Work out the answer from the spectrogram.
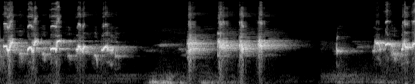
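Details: Agitated sooty-headed bulbul song that provokes rivals to answer; quick chattering phrases of slurred mid-pitched notes, a short pause with a faint low rumble, then more bubbly notes.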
